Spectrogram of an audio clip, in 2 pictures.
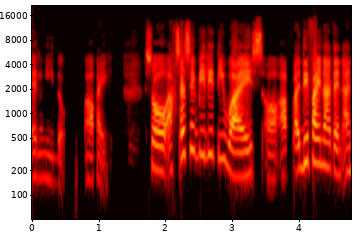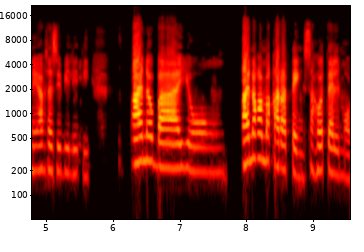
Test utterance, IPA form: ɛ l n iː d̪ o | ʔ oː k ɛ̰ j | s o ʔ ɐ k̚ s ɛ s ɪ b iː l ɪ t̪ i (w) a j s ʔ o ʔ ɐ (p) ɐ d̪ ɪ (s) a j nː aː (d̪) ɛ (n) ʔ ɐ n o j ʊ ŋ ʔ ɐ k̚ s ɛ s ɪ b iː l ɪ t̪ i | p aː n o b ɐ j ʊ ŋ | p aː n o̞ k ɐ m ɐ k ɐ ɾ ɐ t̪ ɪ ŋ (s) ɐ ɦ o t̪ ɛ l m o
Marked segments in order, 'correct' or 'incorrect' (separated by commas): correct, correct, incorrect, incorrect, correct, correct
